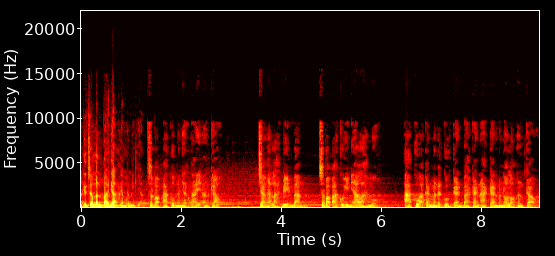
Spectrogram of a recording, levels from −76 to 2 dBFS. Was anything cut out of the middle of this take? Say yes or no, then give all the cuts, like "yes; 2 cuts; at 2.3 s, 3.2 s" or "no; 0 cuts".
yes; 1 cut; at 1.2 s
